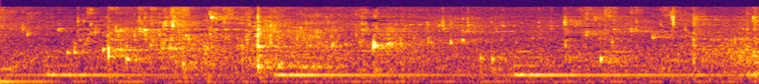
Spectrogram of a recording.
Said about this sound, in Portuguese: Deixa eu colocar água no copo que eu já bebi toda a minha aguinha.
